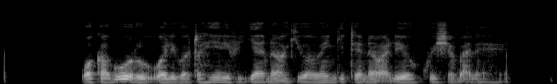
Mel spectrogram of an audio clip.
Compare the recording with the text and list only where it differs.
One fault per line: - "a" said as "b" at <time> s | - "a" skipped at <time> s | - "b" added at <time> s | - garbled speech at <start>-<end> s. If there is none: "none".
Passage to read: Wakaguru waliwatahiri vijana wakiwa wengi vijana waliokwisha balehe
- "vijana" said as "tena" at 3.5 s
